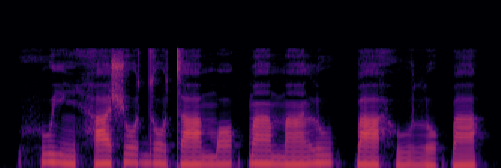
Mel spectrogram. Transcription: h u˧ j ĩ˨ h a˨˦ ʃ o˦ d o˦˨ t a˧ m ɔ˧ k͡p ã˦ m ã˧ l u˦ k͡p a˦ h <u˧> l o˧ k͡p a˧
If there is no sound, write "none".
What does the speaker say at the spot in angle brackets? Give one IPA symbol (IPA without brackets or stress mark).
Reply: u˧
